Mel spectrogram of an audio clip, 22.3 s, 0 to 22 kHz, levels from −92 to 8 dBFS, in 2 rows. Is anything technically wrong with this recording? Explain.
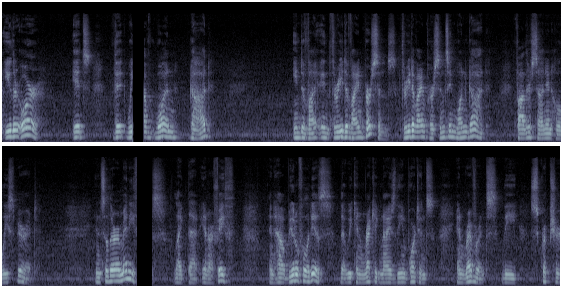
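Yes. There are two playback stalls: output drops to silence from 2.60 to 2.83 s (about 235 ms) and from 13.86 to 14.17 s (about 308 ms), breaking the sound mid-flow before it resumes. The likely cause is the player briefly running out of buffered data or its thread being blocked.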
